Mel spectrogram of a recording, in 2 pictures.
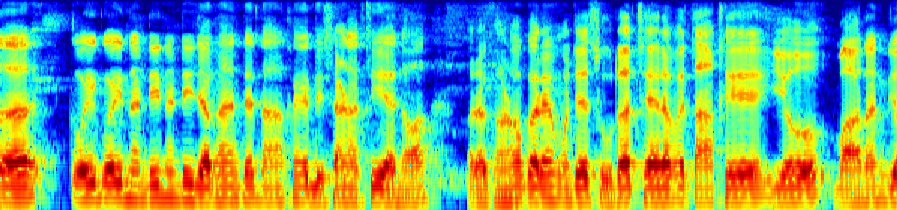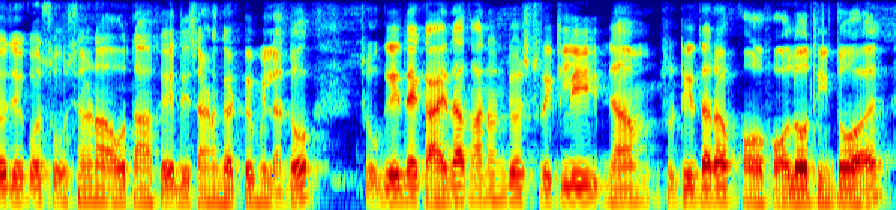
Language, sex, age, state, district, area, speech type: Sindhi, male, 18-30, Gujarat, Surat, urban, spontaneous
